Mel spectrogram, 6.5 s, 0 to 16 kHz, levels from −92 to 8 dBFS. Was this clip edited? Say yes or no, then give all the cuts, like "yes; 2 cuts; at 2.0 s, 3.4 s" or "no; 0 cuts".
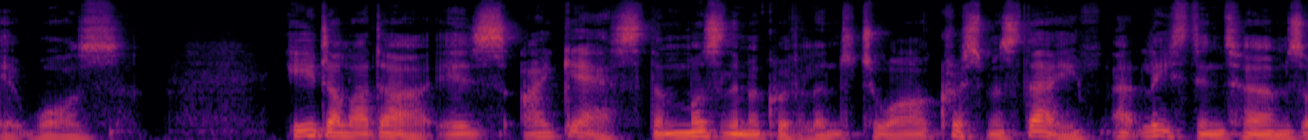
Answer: no; 0 cuts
